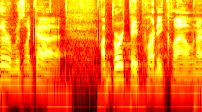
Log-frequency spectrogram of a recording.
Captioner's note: deep inhale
